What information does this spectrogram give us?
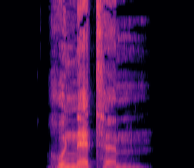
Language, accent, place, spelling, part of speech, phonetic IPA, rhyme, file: German, Germany, Berlin, honettem, adjective, [hoˈnɛtəm], -ɛtəm, De-honettem.ogg
- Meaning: strong dative masculine/neuter singular of honett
